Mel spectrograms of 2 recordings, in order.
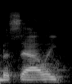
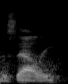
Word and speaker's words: basale: So this bracket right here that says stratum basale. The stratum basale, which means stratum means layer, basale, not basale, don't say that. In Latin, you pronounce all the vowels.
